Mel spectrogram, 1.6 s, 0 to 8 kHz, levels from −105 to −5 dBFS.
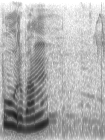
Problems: constant background noise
